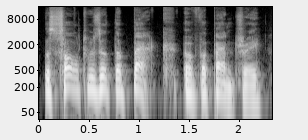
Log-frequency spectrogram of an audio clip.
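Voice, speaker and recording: A man's voice: fairly high pitch, lively intonation, normal speed, mellow, breathy edge, no echo, voice pushed up. A stiff butler answers in clipped, formal politeness with an edge of resentment, as a man puts him on. His voice sits a bit above normal and sounds dry and close. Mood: stiffly polite.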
